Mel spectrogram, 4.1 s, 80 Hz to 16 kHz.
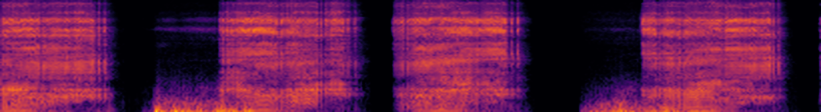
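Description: Elevation turret of a DiscoveryOpt ED-PRS 4-20x52 rifle scope being turned by hand: rapid runs of crisp detent clicks, in four turns with short pauses between them.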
